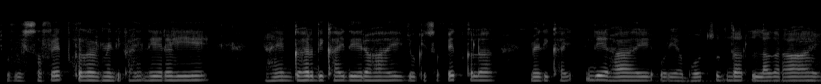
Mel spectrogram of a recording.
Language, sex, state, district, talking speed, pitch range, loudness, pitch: Hindi, female, Bihar, Vaishali, 225 wpm, 180-190 Hz, -44 LUFS, 185 Hz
